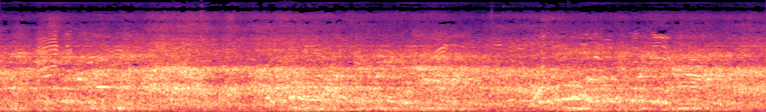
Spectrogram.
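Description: A crowd of men talk and murmur together nearby.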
